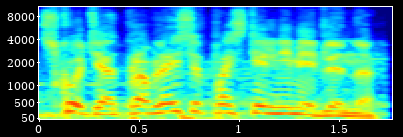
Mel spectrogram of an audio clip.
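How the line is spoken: Shouting, third time. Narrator (Russian): Кристин в 3-й раз крикнула

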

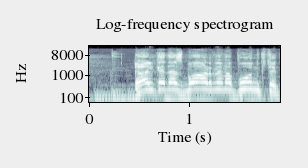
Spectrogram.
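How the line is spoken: Shouted reply. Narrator (Russian): крикнул в ответ профессор

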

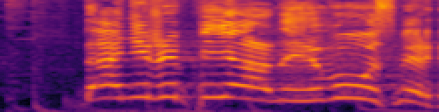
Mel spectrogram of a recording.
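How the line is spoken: Frantic yelling. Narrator (Russian): истошно заорал Серега

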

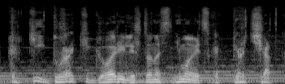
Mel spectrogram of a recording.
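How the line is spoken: Angry, through clenched teeth. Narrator (Russian): зло процедил он сквозь зубы

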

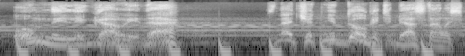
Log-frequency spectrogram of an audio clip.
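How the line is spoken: Hoarse wheeze, injured man. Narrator (Russian): Человек с разбитым лицом прохрипел

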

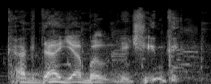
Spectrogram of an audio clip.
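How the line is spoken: Hoarse, coughing. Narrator (Russian): хрипло начал родитель, закашлялся

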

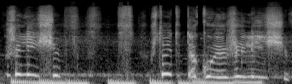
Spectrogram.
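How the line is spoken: Sobbing. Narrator (Russian): всхлипнула другая

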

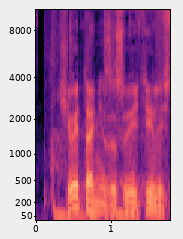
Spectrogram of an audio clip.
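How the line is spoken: Lazy surprise. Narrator (Russian): так лениво удивился Гуляев

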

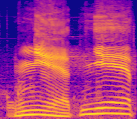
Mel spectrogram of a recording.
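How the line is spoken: Groaning. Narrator (Russian): простонал он

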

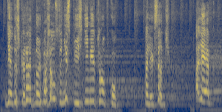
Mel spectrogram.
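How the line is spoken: Shouting in someone's face. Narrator (Russian): Стажерка теперь она кричала мне в лицо

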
